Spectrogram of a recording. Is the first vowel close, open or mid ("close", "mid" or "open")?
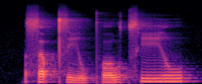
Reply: open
